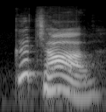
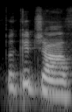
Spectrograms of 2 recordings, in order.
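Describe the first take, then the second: First: Good job punched loud; emphatic good job. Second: Said in the usual way. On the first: Real, not acted. Streamer insisting to chat, loud and emphatic. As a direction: bark out a sincere good job.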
